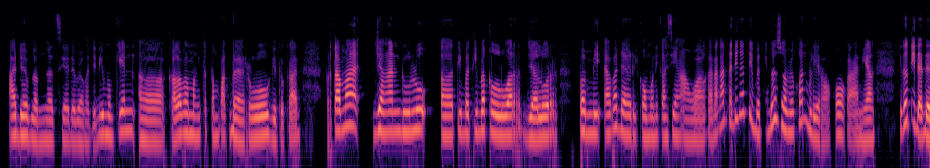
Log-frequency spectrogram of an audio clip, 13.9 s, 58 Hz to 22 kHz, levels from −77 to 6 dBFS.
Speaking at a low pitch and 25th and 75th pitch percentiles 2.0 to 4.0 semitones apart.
No: high, 190 Hz; average, 3.5 semitones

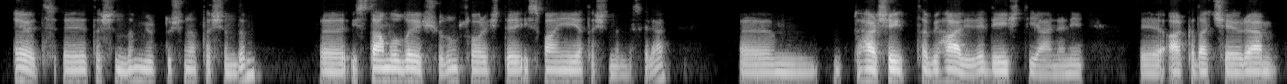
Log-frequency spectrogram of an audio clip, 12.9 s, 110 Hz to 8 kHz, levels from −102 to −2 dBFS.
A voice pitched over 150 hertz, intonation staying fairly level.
No: low, 110 Hz; narrow, 2.3 semitones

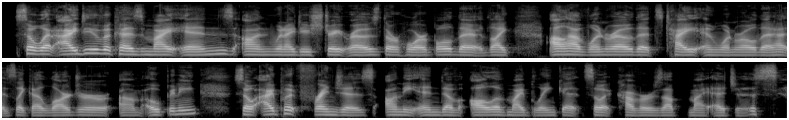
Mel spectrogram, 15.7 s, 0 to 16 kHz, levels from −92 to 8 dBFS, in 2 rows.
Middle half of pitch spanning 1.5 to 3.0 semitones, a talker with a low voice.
No: narrow, 2.6 semitones; medium, 150 Hz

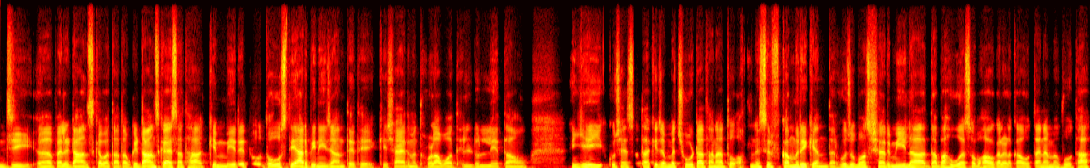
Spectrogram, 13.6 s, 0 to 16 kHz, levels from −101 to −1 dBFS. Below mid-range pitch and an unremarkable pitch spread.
Yes: low, 130 Hz; average, 4.3 semitones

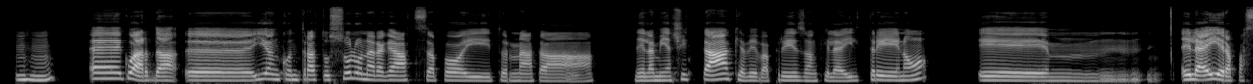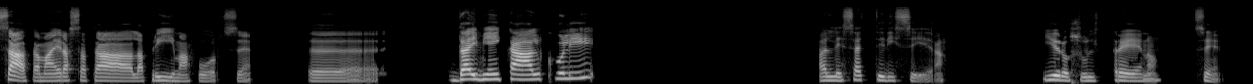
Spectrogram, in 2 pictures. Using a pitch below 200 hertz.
Yes: medium, 185 Hz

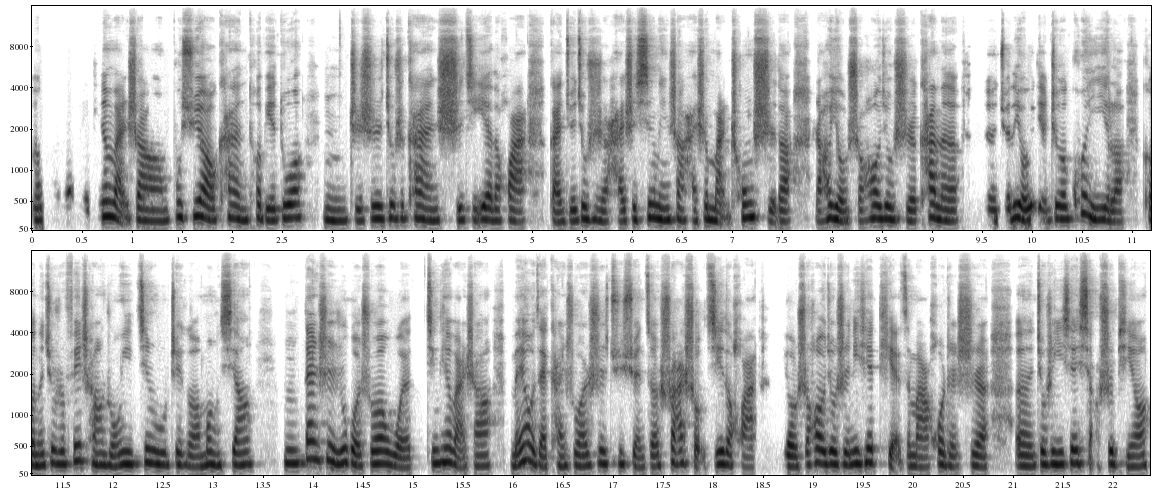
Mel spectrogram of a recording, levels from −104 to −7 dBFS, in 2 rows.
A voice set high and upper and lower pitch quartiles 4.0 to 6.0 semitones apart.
No: high, 195 Hz; average, 3.1 semitones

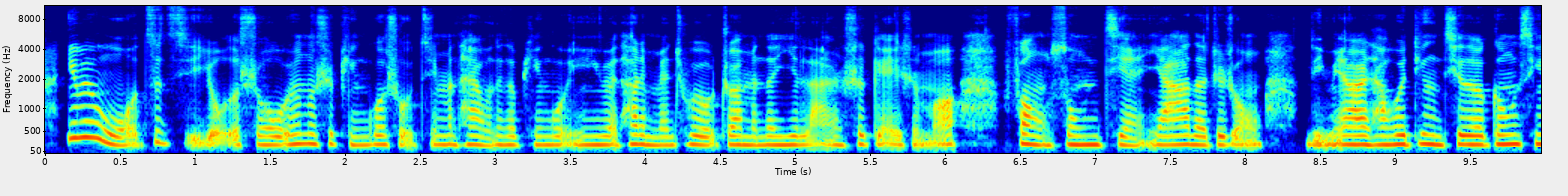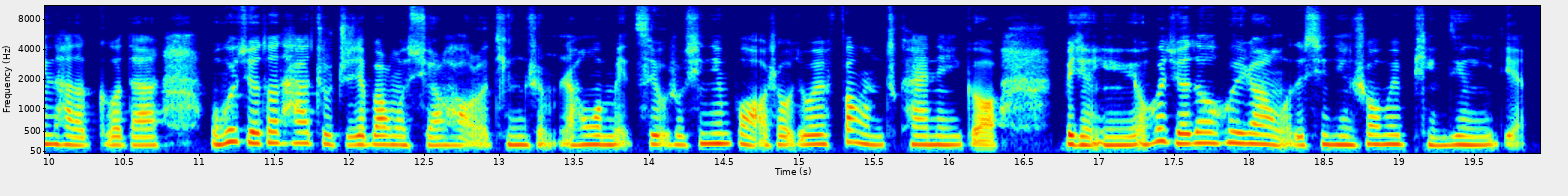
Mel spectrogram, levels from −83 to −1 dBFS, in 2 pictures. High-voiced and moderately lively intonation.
No: high, 195 Hz; narrow, 1.9 semitones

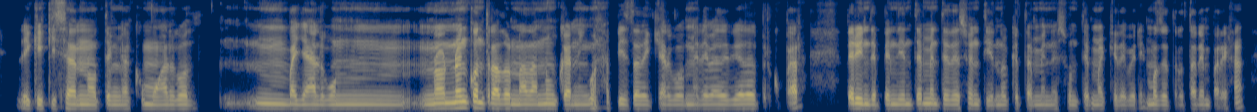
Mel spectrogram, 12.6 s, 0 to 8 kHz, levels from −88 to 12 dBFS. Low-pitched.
Yes: low, 115 Hz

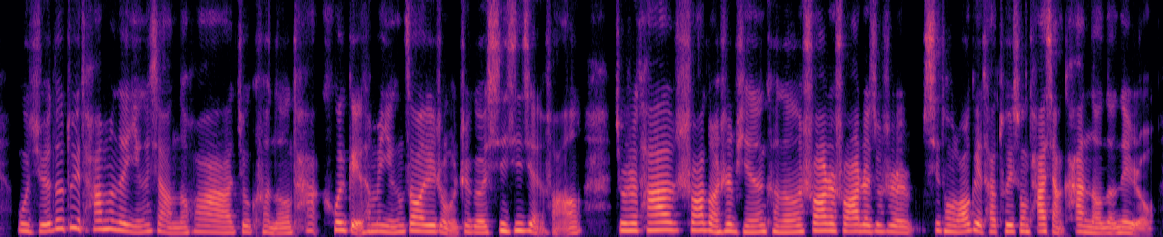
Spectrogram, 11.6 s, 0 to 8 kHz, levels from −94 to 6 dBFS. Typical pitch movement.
Yes: average, 3.5 semitones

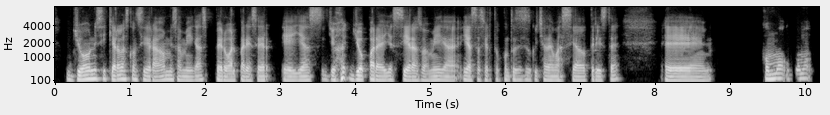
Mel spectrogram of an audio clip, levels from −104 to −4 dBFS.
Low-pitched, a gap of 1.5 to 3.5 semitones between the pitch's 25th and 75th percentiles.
Yes: low, 105 Hz; average, 2.8 semitones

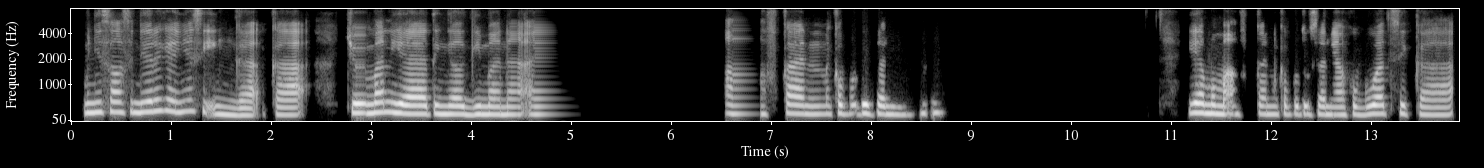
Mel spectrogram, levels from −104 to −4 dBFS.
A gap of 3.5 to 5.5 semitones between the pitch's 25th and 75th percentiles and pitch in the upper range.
No: average, 2.8 semitones; high, 220 Hz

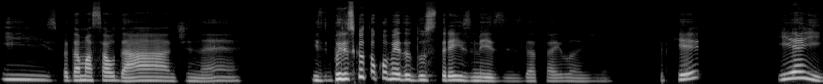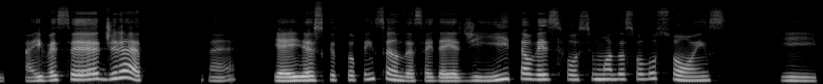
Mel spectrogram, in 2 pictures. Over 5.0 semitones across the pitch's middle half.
Yes: wide, 5.4 semitones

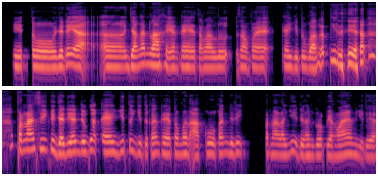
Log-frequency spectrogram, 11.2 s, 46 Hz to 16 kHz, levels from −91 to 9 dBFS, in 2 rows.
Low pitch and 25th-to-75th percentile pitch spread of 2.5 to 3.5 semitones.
No: medium, 185 Hz; average, 2.9 semitones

